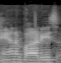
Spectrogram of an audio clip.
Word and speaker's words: antibodies: Your antibodies are off the scale. Your antibody는 any라고 T 발음이 약하죠?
